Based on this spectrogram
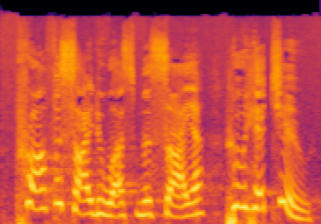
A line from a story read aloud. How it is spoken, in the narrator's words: mocking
